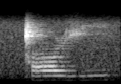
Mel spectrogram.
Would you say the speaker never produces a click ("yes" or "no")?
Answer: no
